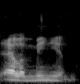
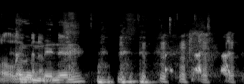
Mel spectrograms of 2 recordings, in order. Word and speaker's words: aluminium: And it's aluminium too. Not aluminum.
